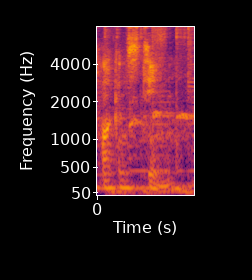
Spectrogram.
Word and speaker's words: Frankenstein: Non, mon nom se prononce Frankenstein.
